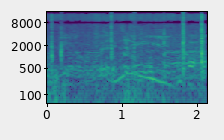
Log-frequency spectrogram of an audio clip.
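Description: A football team's voices milling and chattering just after a shouted team chant, with a few sharp clicks and a drawn-out falling low sound about one and a half seconds in.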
